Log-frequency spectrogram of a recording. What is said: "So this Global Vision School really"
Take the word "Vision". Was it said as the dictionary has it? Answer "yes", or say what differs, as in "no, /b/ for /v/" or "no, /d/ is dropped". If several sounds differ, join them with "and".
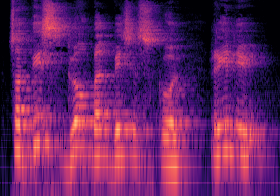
no, /b/ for /v/ and /s/ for /ʒ/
